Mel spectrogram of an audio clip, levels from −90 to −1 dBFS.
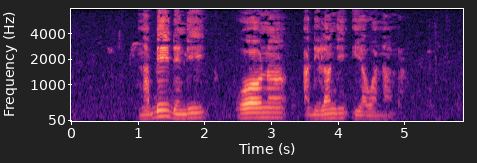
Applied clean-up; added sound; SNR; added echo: none; none; none; none.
